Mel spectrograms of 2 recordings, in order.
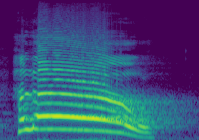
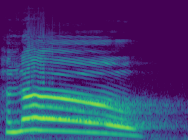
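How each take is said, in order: First: Big call from a mountaintop, much higher and louder; shouting hello. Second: A faraway echo, high and still loud; distant echo. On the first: Child on a mountaintop shouting hello to hear the echo. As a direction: shout it out to the valley below. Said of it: "and I shouted". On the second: Mountain echoing the child's hello from far away. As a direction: call it back as if from across the valley. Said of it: "only far away". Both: Retold or imitated.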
